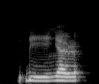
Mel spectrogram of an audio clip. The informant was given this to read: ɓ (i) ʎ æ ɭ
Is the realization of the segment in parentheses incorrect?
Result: yes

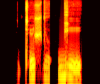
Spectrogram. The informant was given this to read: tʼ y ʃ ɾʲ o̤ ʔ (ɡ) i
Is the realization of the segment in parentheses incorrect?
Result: no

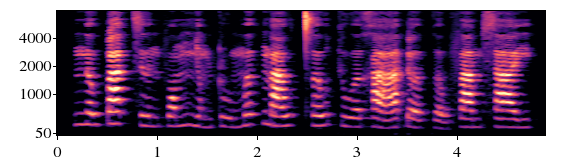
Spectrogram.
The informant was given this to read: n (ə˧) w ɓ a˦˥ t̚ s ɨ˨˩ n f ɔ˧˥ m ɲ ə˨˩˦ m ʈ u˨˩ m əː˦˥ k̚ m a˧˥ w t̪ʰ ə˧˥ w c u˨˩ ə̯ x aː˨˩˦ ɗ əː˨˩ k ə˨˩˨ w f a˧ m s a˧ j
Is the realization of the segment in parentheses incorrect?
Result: no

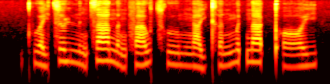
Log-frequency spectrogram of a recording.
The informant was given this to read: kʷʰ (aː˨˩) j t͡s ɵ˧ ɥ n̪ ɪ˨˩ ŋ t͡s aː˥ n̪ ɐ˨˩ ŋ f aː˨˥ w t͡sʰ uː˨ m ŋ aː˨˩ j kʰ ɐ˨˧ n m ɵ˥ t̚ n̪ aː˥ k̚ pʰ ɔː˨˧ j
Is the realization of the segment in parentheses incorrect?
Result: no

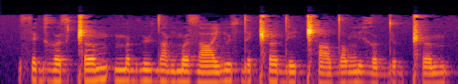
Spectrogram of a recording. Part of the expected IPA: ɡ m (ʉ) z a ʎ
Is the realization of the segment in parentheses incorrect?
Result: yes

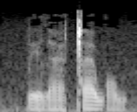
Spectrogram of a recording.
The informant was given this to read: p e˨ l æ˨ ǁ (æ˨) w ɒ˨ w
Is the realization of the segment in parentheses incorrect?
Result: yes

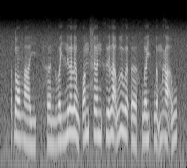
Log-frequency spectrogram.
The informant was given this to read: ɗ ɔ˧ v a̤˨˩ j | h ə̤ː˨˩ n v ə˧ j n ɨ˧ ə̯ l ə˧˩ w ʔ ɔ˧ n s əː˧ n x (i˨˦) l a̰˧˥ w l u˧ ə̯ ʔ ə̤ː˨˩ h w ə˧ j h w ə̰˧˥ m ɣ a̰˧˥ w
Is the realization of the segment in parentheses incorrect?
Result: yes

